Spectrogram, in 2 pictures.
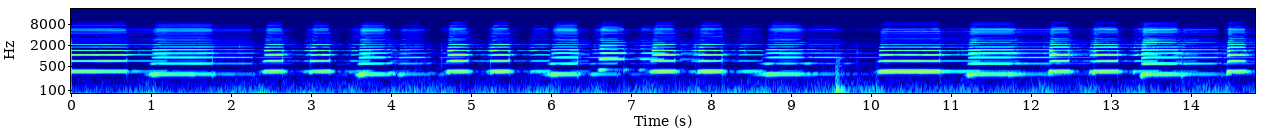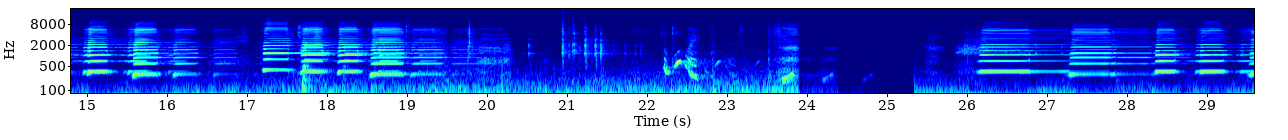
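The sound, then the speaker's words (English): A melodeon plays a lively tune of sustained reedy chords and bouncing melody notes, loud and steady, breaking briefly into rustling and a short silence near the end before resuming. “So we thought what we would try to do today is persuade the rain to go away via our melodeon.”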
